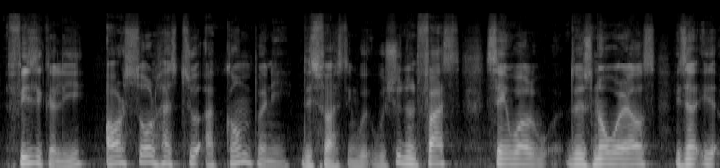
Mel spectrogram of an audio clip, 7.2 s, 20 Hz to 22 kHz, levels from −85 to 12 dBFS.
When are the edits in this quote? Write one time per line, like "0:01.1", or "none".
0:00.9
0:02.9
